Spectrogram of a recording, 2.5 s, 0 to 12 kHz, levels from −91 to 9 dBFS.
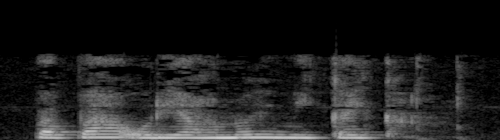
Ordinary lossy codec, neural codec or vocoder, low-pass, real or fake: AAC, 32 kbps; none; 7.2 kHz; real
